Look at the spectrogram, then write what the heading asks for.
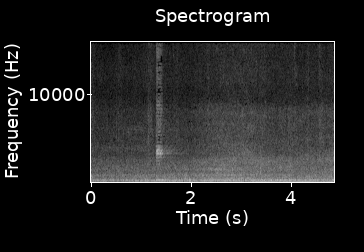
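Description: A motor vehicle's engine running at a steady low hum that comes in about two seconds in and holds, over general street noise.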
